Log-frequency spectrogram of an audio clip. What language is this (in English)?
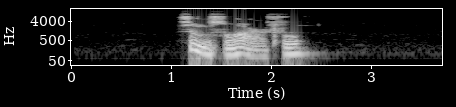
Chinese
